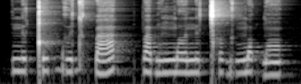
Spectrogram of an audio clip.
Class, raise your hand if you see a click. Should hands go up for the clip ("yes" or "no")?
yes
